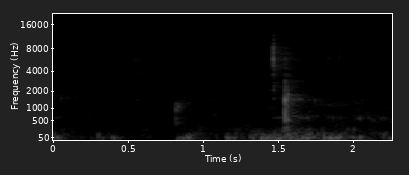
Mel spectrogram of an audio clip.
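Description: Near silence with two faint clicks, the second, about one and a half seconds in, the louder.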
